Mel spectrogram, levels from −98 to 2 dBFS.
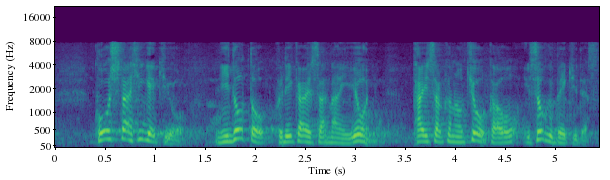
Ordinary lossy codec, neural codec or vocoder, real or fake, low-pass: none; codec, 16 kHz, 16 kbps, FunCodec, trained on LibriTTS, 50 frames a second; fake; none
